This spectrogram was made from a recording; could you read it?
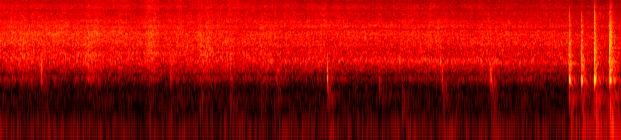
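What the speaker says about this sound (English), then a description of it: "I am using my mix and chop now to break up the ground beef." Ground beef sizzles steadily in an olive-oiled pan while a Pampered Chef Mix N' Chop breaks it up, with soft scraping taps through the frying and a few sharper clicks near the end.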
